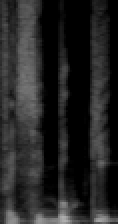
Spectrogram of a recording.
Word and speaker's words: Facebook: ele tem no Facebook Facebook em português em inglês Face b boc a boca fica meio mole assim não é bu não é o som de u é um som de o boca boca e share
